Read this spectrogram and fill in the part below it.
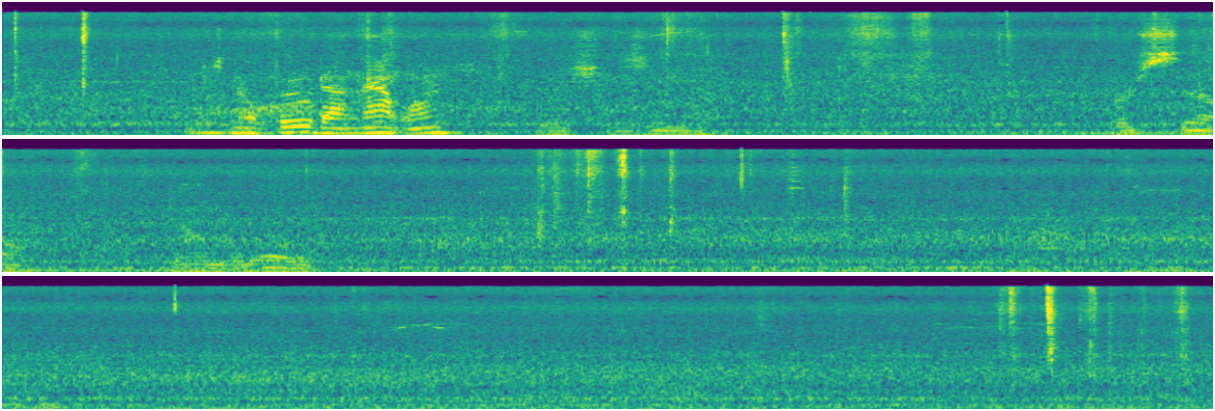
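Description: Bees buzz steadily.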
